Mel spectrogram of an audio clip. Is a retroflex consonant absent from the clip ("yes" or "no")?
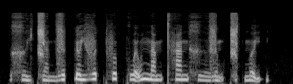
yes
